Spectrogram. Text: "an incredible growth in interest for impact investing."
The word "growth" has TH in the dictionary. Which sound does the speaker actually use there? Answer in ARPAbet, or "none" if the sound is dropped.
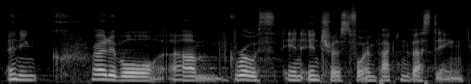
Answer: TH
